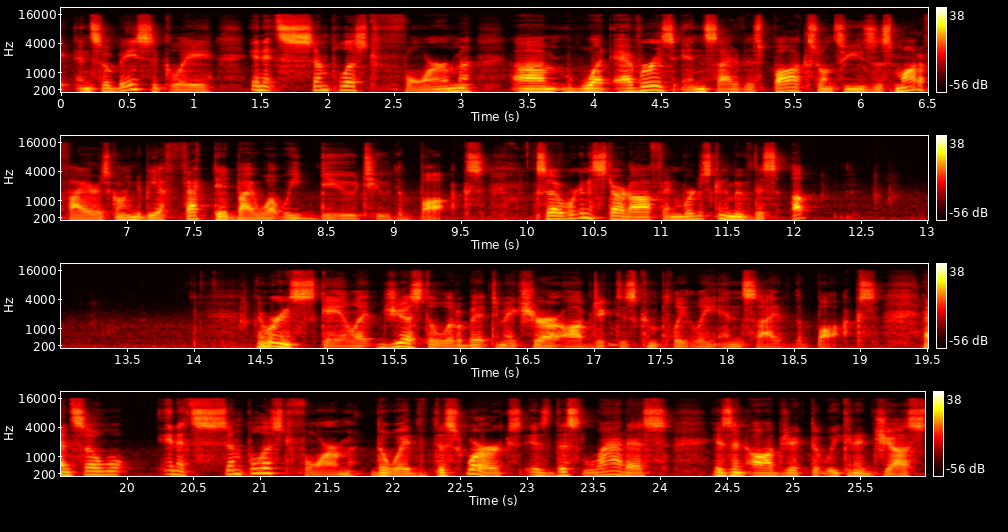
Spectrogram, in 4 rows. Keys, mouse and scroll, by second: 4.5-5.2 scroll down 1, 5.2-5.7 scroll down 1, 10.1 click, 11.2 g, 14.8 s, 16.8 middle click, 20.0-20.4 scroll down 3, 21.0 middle click, 22.1 scroll up 2, 24.5-25.6 scroll up 1, 25.6 click.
